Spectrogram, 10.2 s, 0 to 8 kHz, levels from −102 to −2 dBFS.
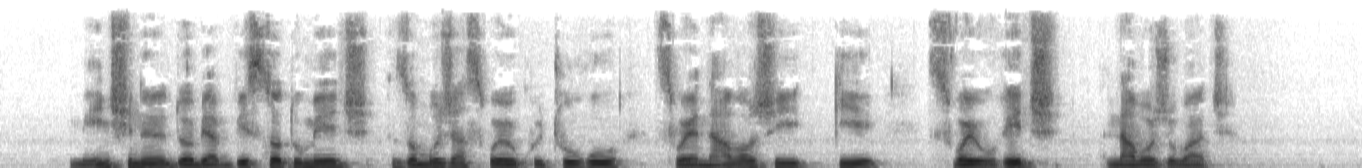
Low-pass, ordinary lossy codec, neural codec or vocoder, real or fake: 7.2 kHz; AAC, 48 kbps; none; real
